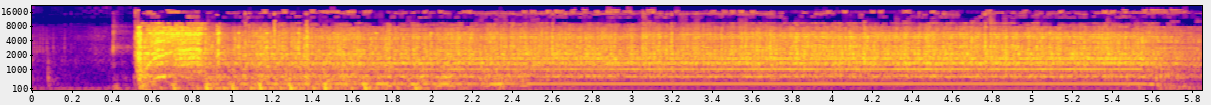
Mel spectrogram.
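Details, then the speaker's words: Ryobi 2300W electric-start generator, push-button start; starter churns in quick even pulses then steady motor whine without firing because little red control lever was pushed all the way over to wrong position; crank no start. "Look, this little red lever right there, that was pushed all the way over there. And now, what's gonna happen if I try to start it like that?"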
